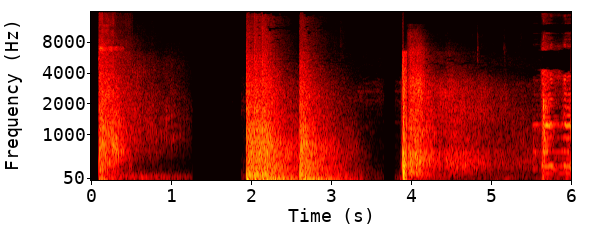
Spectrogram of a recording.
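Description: Four gunshot sound effects, each a sharp bang with a long echoing tail; the second and third come about two-thirds of a second apart. A music track with a beat starts near the end.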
